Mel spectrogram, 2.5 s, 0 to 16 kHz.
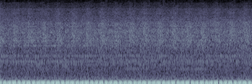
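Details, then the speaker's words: BMW E34 Touring, M50B20TU engine unused about 2 years, running after an oil pan replacement: a steady low idle with even pulses and a faint light knock of unknown source that may or may not go away. "I thought that it would be like some rough start or anything something like that but seems to be working like fine there is a little bit knocking sound maybe it will go away maybe it won't I don't know"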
